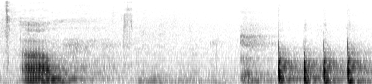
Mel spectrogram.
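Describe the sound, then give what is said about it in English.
A brief vocal sound at the start, then four quick, firm knocks on a neighbour's door in an even rhythm, fairly loud, with a softer shuffle just before. “所以我继续敲门。”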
